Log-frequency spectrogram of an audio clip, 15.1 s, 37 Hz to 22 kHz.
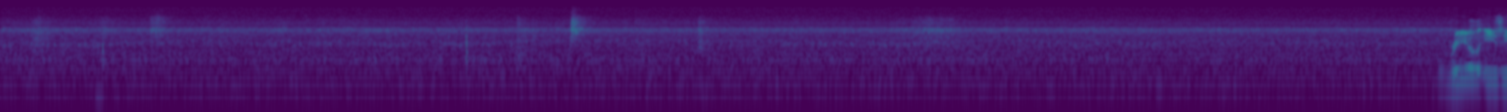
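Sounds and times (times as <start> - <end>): low room hum with hiss: 0.0 - 15.0.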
